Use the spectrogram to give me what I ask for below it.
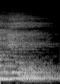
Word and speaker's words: nu: It is denoted by the generally small f, small n, or it is a Greek symbol nu, pronunciation as N-E-U, nu.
